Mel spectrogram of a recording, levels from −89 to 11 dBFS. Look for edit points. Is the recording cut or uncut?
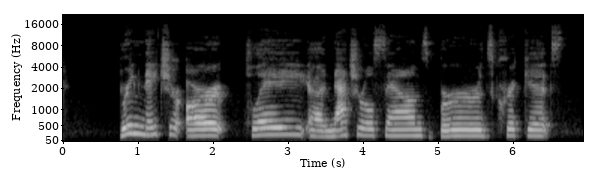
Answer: uncut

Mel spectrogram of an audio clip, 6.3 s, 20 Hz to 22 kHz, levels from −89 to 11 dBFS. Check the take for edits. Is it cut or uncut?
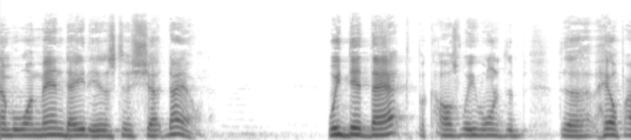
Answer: uncut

